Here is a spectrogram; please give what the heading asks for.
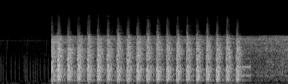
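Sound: machine gun fire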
